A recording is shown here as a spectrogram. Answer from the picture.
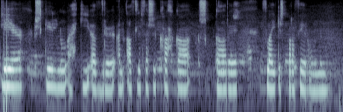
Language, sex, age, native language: Icelandic, female, 18-19, Icelandic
